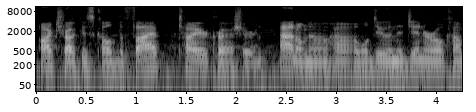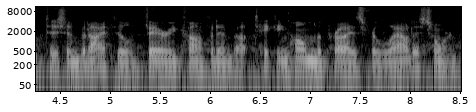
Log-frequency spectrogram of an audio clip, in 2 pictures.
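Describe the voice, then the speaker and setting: A man playing an earnest, deadpan monster truck owner in a comedy sketch, speaking rather formally. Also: medium pitch, a little fast, hardly any pauses, natural voice.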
